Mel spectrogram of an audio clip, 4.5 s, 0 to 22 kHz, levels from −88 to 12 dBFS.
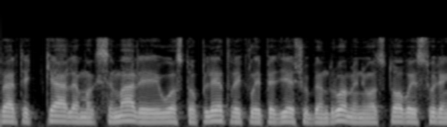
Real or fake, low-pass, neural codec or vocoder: real; 7.2 kHz; none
